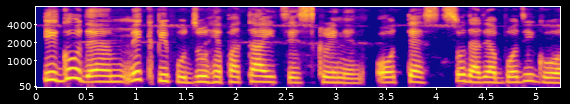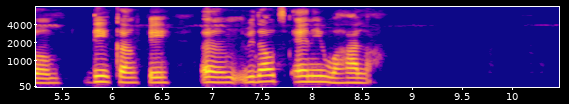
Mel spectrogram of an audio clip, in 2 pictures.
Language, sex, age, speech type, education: Nigerian Pidgin, female, 15-29, spontaneous, secondary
